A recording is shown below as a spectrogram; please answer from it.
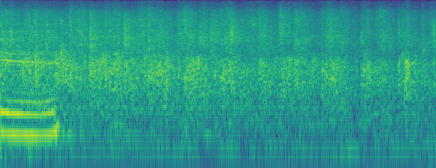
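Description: Audience applause fills a church gathering, broad and steady clapping from many hands lasting the whole moment, with a brief voice at the very start.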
